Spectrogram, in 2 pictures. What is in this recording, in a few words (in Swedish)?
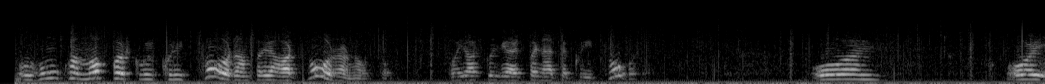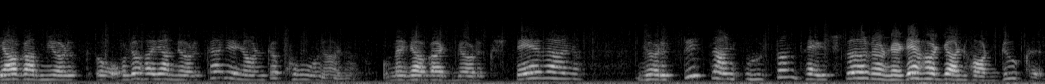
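Ovansjö Gästrikland, svenska sagor dialekter; Folkminnen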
